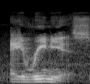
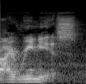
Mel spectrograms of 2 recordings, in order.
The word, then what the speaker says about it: Irenaeus: is Irenaeus. Or, as some say, I'm supposed to pronounce it as Irenaeus, or Irenaeus. So people pronounce it different ways. So I've always been taught Irenaeus.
